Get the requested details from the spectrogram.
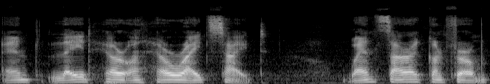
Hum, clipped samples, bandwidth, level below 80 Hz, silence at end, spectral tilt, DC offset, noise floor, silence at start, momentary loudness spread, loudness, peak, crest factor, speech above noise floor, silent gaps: none; under 0.1%; 15.5 kHz; -48 dBFS; 0.05 s; -5 dB/octave; under 0.1%; -50 dBFS; 0 s; 10 LU; -17 LUFS; 0 dBFS; 18 dB; 33 dB; none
